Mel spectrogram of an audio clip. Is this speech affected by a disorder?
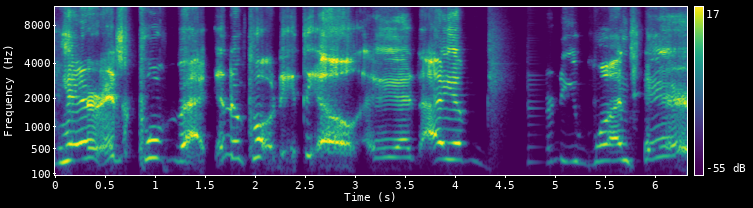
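Yes: cerebral palsy.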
